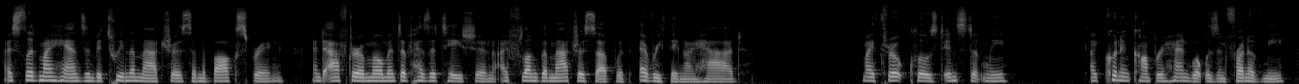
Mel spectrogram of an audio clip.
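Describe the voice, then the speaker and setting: A woman with a notably low voice narrates a first-person horror tale. Her delivery is slow and hushed, and it leans into suspense. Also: fairly even intonation, no room sound.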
